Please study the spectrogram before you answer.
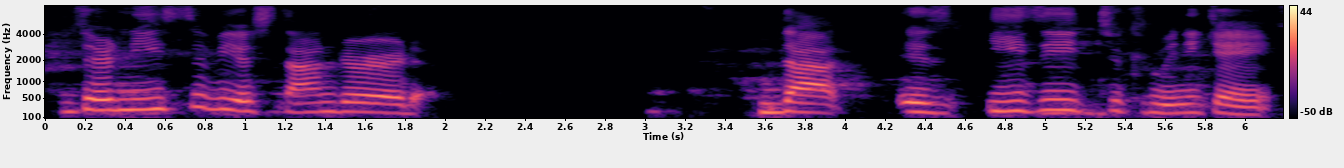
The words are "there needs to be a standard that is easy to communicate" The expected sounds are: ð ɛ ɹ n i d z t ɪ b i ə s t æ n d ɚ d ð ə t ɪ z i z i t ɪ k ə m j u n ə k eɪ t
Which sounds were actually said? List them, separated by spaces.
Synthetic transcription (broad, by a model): ð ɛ ɹ n i d z t ɪ b i ə s t æ n d ɚ d ð ə t ɪ z i z i t ɪ k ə m j u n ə k eɪ t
